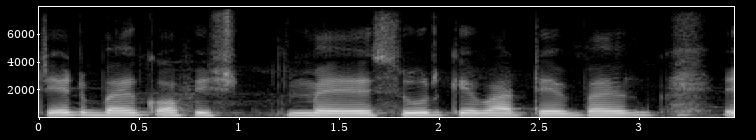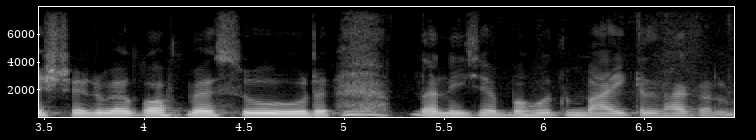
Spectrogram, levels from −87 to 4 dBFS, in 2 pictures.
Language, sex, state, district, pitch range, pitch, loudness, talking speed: Hindi, male, Bihar, Vaishali, 155-170 Hz, 160 Hz, -20 LUFS, 140 wpm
